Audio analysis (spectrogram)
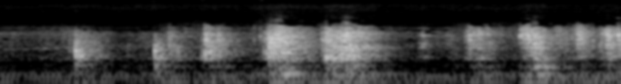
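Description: A door is unbolted and opened: a run of sharp wooden clunks and scraping rattles, some louder than others, with no voices.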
